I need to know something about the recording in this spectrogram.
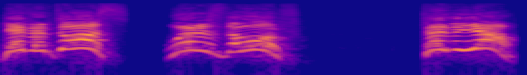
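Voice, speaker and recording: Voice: very high-pitched, very slow, gravelly, bright, forceful tone, shouting, full character voice. An actor playing a panicked, defiant militant fighter under siege in a video game. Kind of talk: video game battle shouting.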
